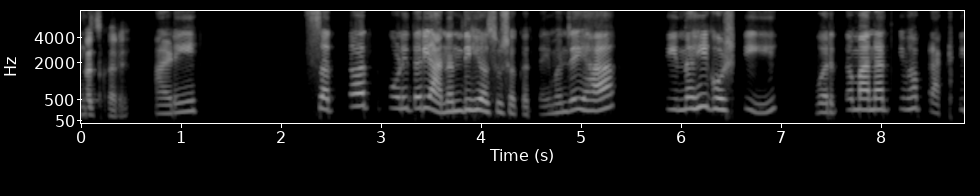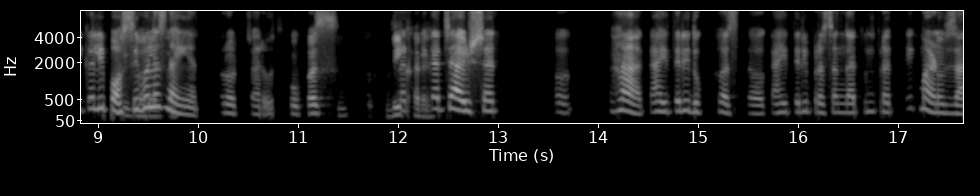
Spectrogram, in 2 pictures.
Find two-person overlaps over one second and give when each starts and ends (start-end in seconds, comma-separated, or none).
none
